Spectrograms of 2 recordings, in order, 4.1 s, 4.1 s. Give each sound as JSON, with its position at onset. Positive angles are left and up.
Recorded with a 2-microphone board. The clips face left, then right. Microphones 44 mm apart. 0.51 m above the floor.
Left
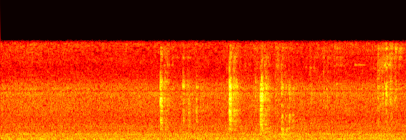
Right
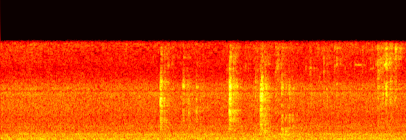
{"t": 1.6, "sound": "keys jangling", "side_deg": -10, "distance_m": 3.5}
